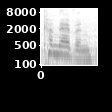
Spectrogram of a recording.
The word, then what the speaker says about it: Cynefin: Now, you play as Cynefin. Am I pronouncing that properly? You're pronouncing it perfectly, yes. Excellent. That's what I like to hear. Great. And what is that Welsh? Yeah, so Cynefin, it doesn't really have a direct translation into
